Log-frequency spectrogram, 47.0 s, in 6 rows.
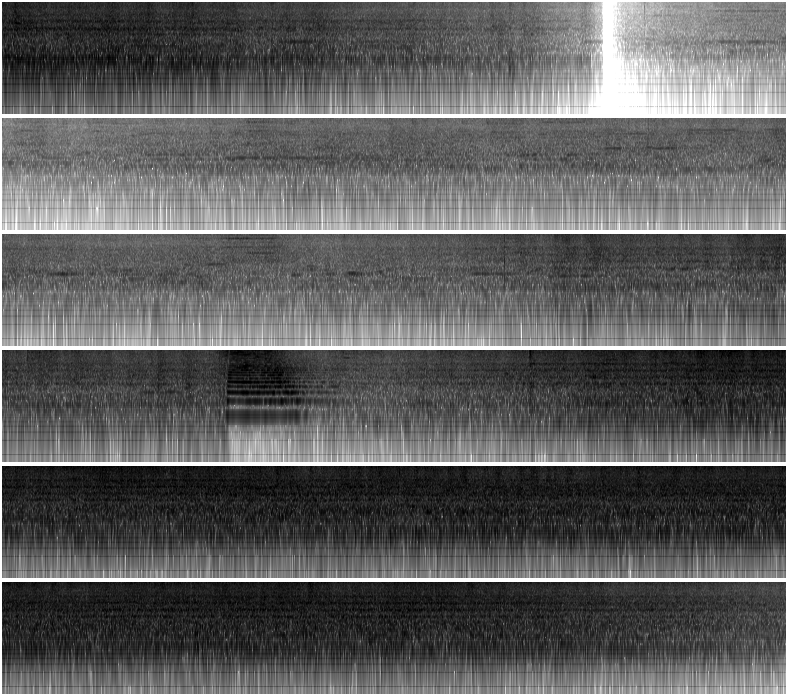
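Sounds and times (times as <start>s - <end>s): train wheels on rails: 0.0s - 6.0s, 7.4s - 47.0s
train horn blast: 25.7s - 27.1s.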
